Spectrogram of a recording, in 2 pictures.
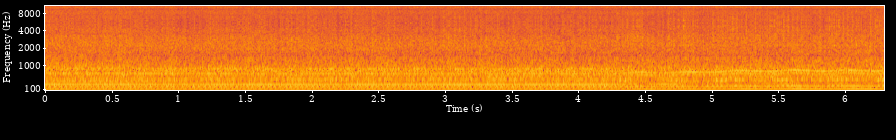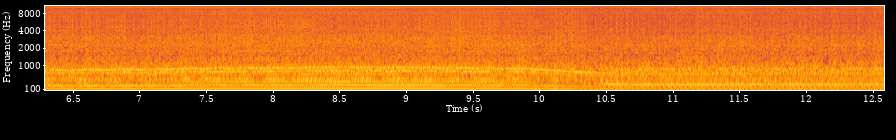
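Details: Briggs & Stratton mower engine cold-started at 35°F after long sitting, water suspected in the gas; started first pull. Even steady hum, picks up speed smoothly for a few seconds then settles back, no misses or stumbles; normal running.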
